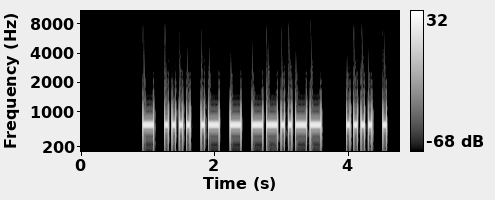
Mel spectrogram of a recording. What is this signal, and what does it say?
Morse code, heard as a keyed tone, about 21 wpm, 700 Hz. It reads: THAT, HE
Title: Sentences from Top 1000 Words - Review Part 3 - 22wpm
